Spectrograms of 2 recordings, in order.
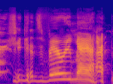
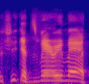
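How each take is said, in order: First: Louder, high, laughing through it. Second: Said in the usual way. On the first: Real, not acted. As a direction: crack up while saying it. Laughing retelling.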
